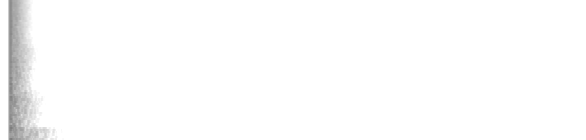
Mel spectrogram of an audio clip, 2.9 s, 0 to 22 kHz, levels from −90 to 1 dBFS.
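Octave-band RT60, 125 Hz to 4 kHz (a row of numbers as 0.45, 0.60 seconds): 0.35, 0.40, 0.25, 0.25, 0.20, 0.20 seconds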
